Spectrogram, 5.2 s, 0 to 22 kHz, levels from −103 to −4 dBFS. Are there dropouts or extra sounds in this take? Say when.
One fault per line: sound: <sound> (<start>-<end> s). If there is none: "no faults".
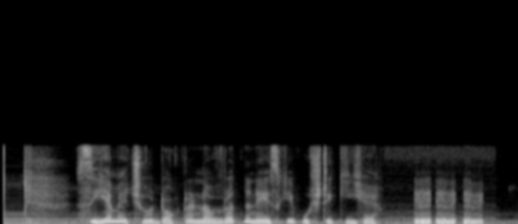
sound: laugh (4.1-4.8 s)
